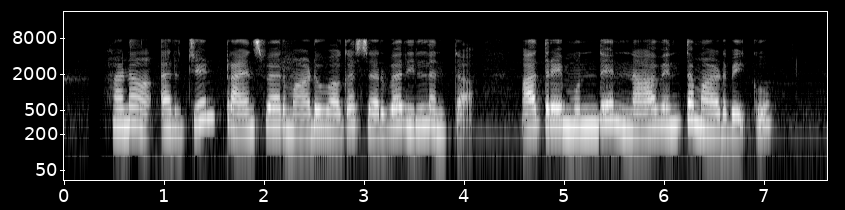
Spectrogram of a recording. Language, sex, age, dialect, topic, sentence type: Kannada, female, 41-45, Coastal/Dakshin, banking, question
